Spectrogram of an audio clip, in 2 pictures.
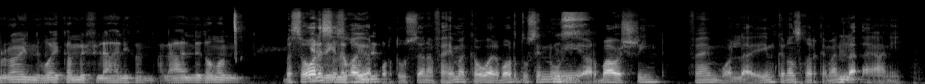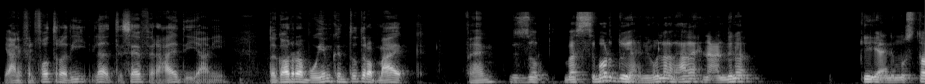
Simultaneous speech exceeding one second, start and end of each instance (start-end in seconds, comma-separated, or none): none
